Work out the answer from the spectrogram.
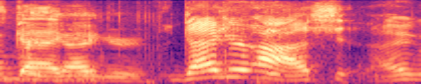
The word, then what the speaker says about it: Guyger: It's Geiger. Geiger? Ah, shit. I ain't gonna say that. Yeah, you tried to. I ain't gonna let you pick it up. Botham Jean. Wait, what's the name? Amber what? Geiger.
